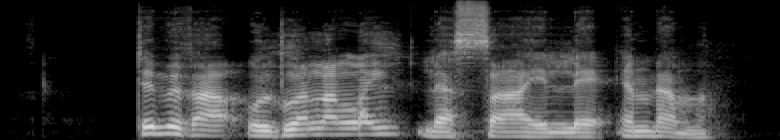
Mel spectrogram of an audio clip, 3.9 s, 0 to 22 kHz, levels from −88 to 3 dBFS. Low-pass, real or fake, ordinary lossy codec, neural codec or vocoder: none; fake; none; codec, 44.1 kHz, 1.7 kbps, Pupu-Codec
